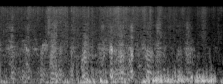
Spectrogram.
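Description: A flock of mallard ducks quacking close by, crowding in to feed. Their calls come thick and overlapping, busiest in the second half, with short clicks and rustles from feet and bills in dry leaves.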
